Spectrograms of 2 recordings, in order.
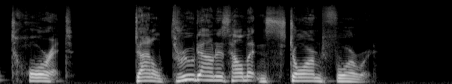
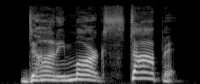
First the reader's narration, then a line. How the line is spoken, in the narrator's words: Bobby yelled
